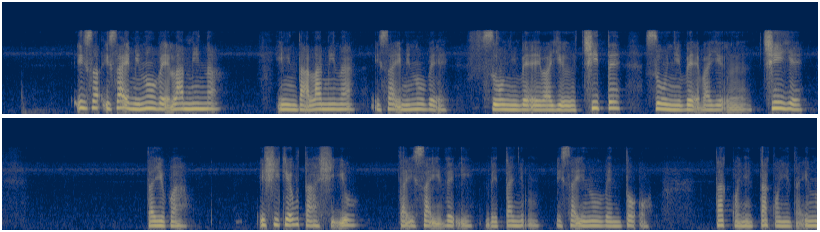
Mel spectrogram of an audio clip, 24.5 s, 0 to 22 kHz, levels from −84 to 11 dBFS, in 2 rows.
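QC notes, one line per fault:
Throughout: Speex codec. The speech is hoarse and noisy, because this CELP coder has too few bits to model the excitation. The damage is plainly audible, consistent with a Speex bitrate near 17 kbps, unlike the watery swirl of transform codecs.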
